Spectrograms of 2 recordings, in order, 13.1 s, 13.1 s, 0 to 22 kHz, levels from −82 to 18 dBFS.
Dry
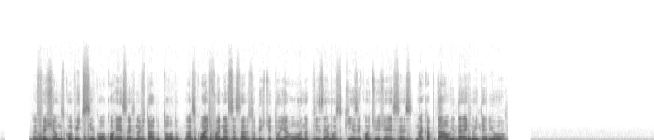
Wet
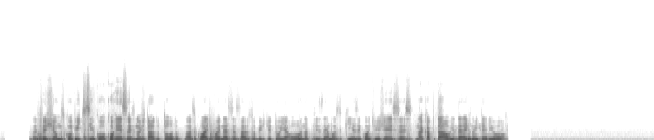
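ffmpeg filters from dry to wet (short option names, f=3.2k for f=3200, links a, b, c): -af "asetnsamples=n=441:p=0,asendcmd='0.8 lowpass f 3300;1.74 lowpass f 6700;2.58 lowpass f 2800;3.48 lowpass f 1600;7.59 lowpass f 3300;8.87 lowpass f 1900',lowpass=1.7k"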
